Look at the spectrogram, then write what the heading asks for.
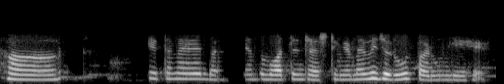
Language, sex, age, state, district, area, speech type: Punjabi, female, 18-30, Punjab, Muktsar, urban, conversation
